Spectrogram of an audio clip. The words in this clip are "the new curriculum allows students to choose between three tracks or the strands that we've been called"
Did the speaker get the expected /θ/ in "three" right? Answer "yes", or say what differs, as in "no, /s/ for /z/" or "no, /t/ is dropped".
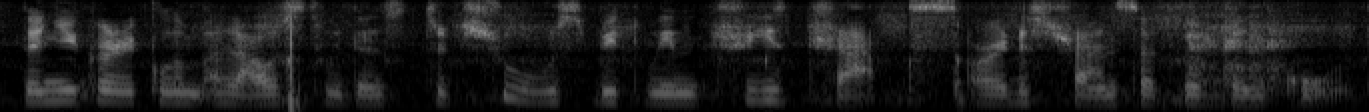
no, /t/ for /θ/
